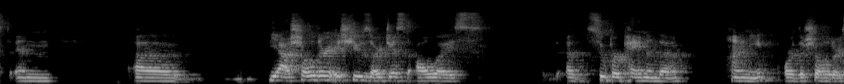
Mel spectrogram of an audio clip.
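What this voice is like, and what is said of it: Slight German accent. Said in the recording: “You have a very insignificant uh, German accent”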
